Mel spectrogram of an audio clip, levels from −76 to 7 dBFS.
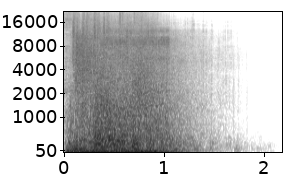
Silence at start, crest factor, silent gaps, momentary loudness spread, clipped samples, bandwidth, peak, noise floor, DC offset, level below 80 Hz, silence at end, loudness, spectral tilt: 0 s; 10 dB; none; 17 LU; under 0.1%; over 20 kHz; 0 dBFS; -50 dBFS; under 0.1%; -18 dBFS; 0.7 s; -10 LUFS; -4 dB/octave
